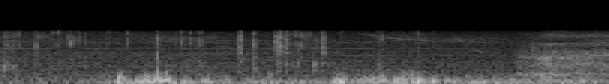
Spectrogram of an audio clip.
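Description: Wind and handling noise on a handheld camera's microphone: irregular low rumbling with a few knocks about half a second in.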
